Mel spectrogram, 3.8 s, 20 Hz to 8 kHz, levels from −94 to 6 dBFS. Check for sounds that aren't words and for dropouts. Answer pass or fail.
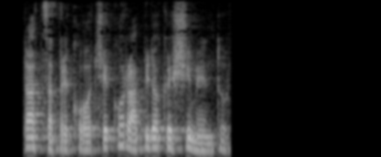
pass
